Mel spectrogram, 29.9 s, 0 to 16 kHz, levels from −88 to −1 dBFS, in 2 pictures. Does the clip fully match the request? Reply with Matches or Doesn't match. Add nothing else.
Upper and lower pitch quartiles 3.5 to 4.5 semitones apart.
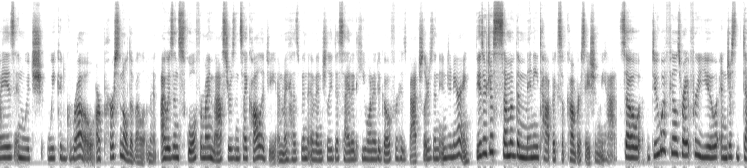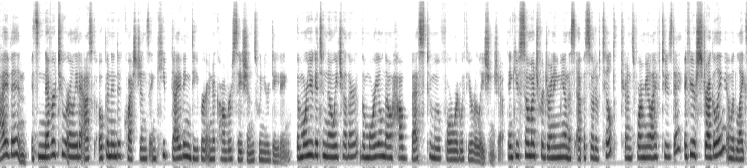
Matches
